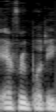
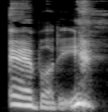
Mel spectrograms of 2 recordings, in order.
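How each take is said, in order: First: It is said in the speaker's plain accent. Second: It is said in an imitated African-American accent. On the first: "he didn't say everybody"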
